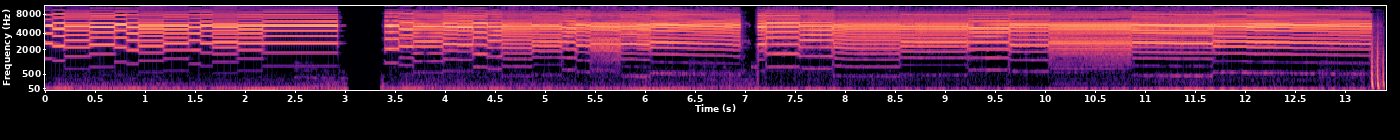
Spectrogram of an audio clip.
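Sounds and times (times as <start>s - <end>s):
broken mobile phone ringtone: 0.0s - 13.4s.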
